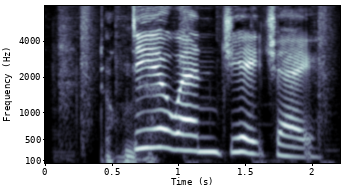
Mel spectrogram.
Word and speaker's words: Donga: Paul Donga, how do you pronounce that? Dongha.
